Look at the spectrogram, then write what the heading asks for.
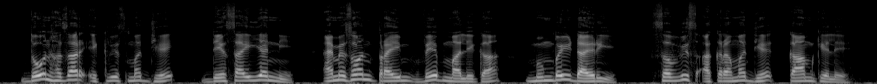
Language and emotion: Marathi, neutral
